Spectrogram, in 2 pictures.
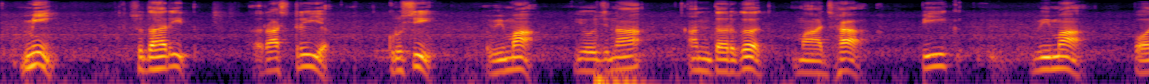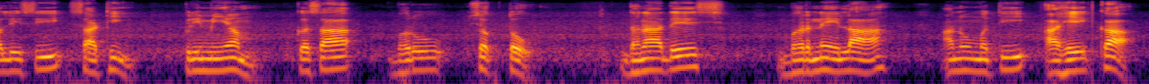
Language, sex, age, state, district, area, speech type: Marathi, male, 45-60, Maharashtra, Osmanabad, rural, read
